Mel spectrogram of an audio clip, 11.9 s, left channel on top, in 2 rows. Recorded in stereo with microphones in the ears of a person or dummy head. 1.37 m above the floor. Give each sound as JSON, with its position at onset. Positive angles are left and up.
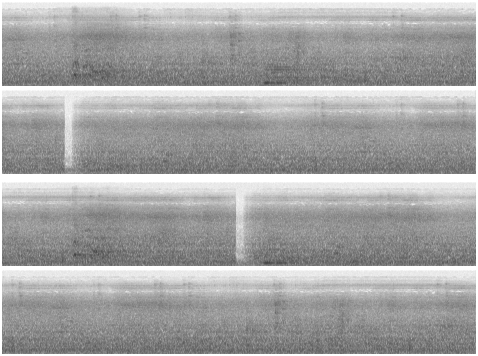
{"t": 0.7, "sound": "a zipper", "side_deg": 20, "distance_m": 6.0}
{"t": 3.3, "sound": "a guitar", "side_deg": 10, "distance_m": 8.5}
